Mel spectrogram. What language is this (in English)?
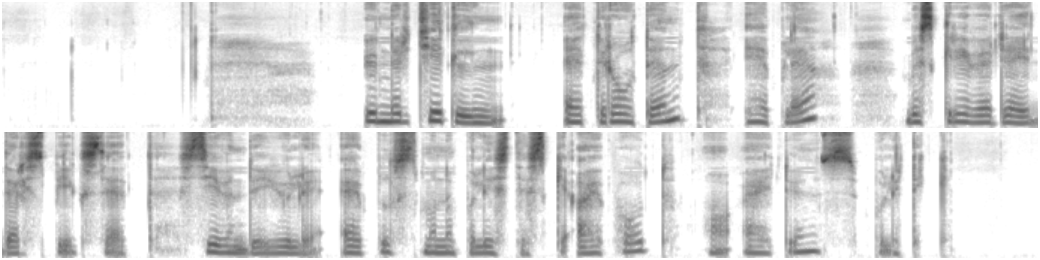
Norwegian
